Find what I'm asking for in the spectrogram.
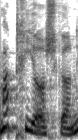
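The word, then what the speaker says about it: Matrjoschka: Oder richtig ausgesprochen, du kannst es natürlich. Heißt wirklich Matrioschka, nicht Matroschka.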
